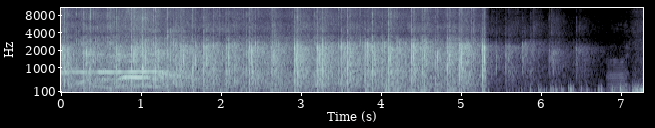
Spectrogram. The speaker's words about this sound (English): Would you guys give him a huge round of applause?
